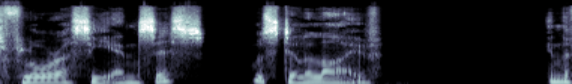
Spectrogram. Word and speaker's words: floresiensis: On the island of Flores, a few hundred miles east, a 3.5-foot tall human relative called Homo floresiensis, pronounced floresiensis, was still alive.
